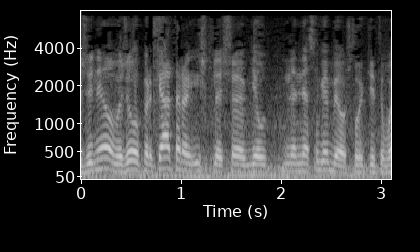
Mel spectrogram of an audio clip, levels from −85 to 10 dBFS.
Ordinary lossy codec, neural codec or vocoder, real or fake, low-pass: MP3, 32 kbps; none; real; 7.2 kHz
